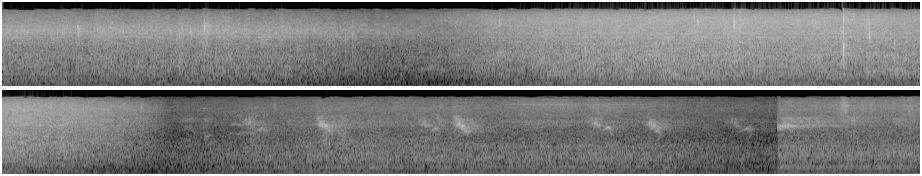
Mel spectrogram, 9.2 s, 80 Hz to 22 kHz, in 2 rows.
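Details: Honeybees by the Galeizon river in the Cévennes, France, 2015, filmed with a Panasonic Lumix camera: a broad hissing buzz swells for about five seconds, then fades to quieter intermittent buzzing with brief higher whines.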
